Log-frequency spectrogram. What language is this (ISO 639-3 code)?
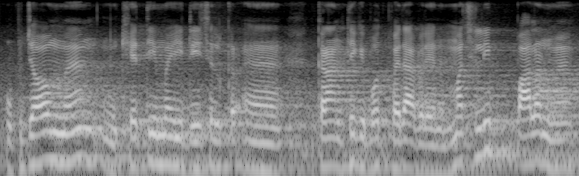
mai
